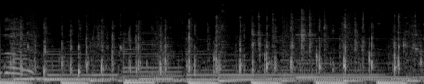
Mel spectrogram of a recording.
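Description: Horses climbing a hill at Appleby Horse Fair, with steady, close clip-clop hooves over a deep rhythmic low throb, and a brief whinny near the start.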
